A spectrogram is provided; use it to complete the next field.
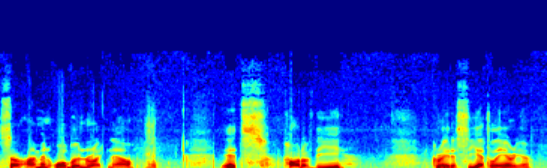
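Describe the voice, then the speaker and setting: Noticeable background noise fills the recording. A man speaks at a medium pitch and a very slow pace. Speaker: motorcycle vlogger. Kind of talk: casual vlog monologue. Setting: riding a motorcycle. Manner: loud, raised over wind.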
